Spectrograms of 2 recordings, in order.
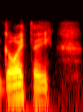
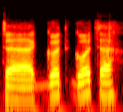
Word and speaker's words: Goethe: I would pronounce his name Goethe, but Goethe is probably the proper pronunciation.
